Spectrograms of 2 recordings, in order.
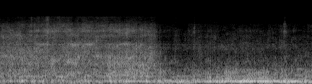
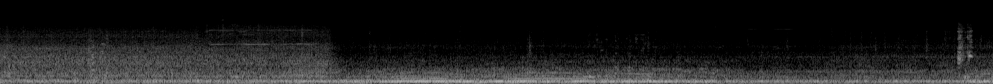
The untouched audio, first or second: second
